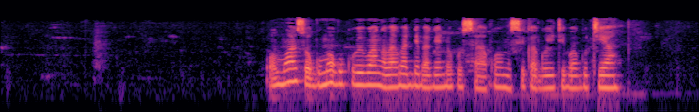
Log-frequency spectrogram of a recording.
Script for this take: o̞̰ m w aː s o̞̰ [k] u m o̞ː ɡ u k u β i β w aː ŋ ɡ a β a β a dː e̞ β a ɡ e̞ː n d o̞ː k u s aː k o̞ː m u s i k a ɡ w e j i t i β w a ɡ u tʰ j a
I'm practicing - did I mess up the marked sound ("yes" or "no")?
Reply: yes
